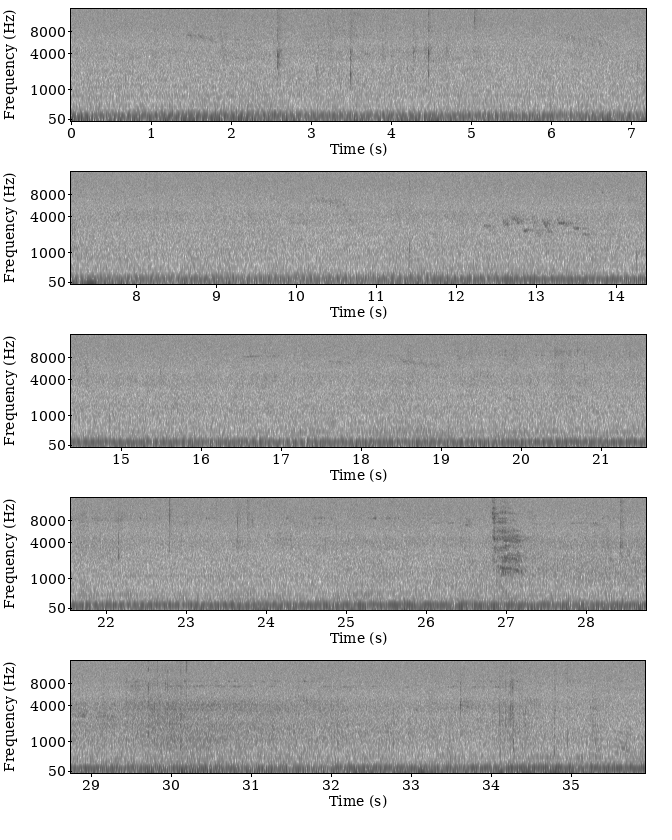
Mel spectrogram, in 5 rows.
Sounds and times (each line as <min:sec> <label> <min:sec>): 0:00.0 diesel engine of a ferry 0:35.9
0:26.6 hikers passing by 0:35.9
